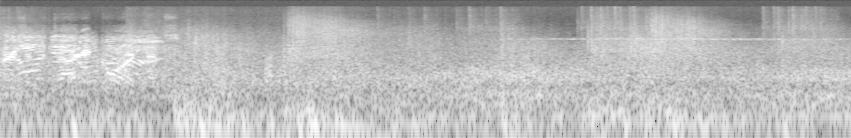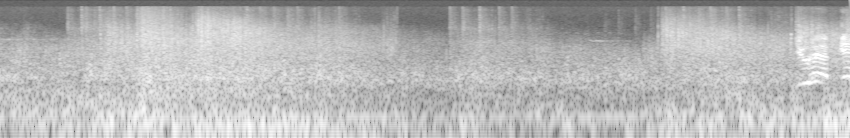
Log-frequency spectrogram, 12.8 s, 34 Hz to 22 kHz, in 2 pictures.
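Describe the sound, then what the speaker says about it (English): Mortars fire in the military strategy game World in Conflict, with repeated booming thumps and rumbling blasts rolling continuously at mid distance under a dense layer of battle noise. "Zulu 9 are firing mortars at the target coordinates."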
